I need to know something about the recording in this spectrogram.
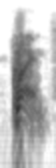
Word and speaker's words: Glen: special needs kids right my name is Glen four letters and it's Glen that's my name properly pronounced now I've worked with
